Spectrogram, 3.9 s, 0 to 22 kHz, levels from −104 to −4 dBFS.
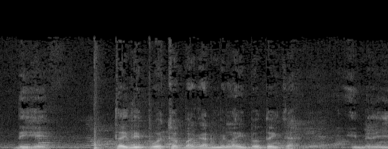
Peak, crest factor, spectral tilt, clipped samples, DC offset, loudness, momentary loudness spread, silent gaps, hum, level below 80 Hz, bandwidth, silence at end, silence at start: -16 dBFS; 18 dB; -7.5 dB/octave; under 0.1%; under 0.1%; -35 LUFS; 16 LU; none; none; -62 dBFS; 16.5 kHz; 0 s; 0 s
